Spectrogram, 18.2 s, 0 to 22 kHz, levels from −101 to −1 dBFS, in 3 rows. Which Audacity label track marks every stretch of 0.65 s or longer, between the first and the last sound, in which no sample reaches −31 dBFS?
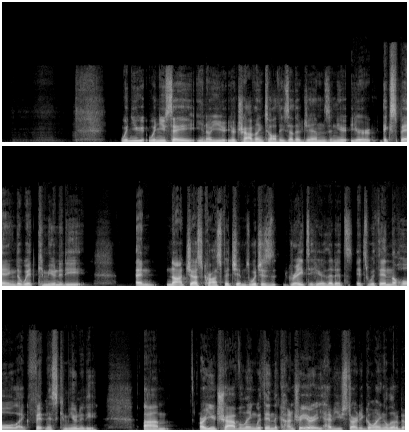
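7.220000	8.090000	silence
13.510000	14.290000	silence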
